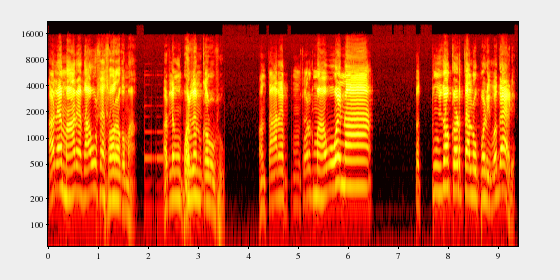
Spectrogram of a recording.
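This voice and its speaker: A man doing a high, bright sing-song granny. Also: expressive, normal speed, clear, resonant tone, faint music behind, full character voice. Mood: chiding. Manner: sing-song, with cymbal-like clinking sounds. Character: doting old granny singing devotional songs.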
